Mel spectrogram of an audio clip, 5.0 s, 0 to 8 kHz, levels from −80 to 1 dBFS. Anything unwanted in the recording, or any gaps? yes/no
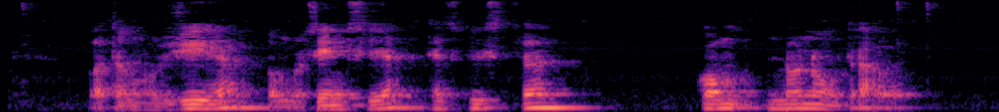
no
